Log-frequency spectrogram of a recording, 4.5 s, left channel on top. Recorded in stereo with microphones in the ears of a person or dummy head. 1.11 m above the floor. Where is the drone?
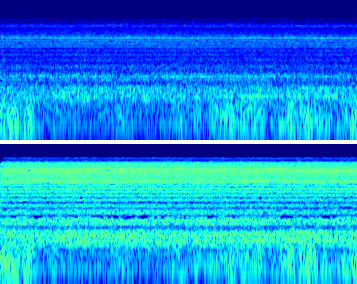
70° right (ahead or behind).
